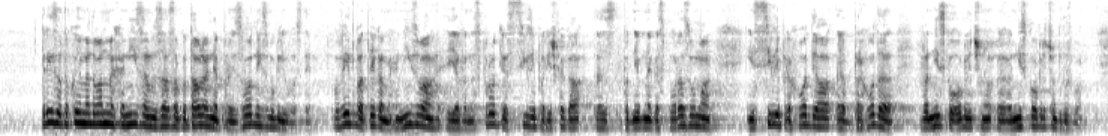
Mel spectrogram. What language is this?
Slovenian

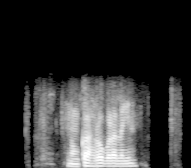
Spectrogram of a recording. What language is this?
Santali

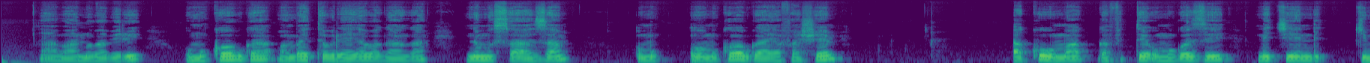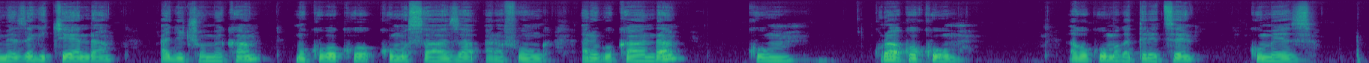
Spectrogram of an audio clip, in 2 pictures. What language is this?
Kinyarwanda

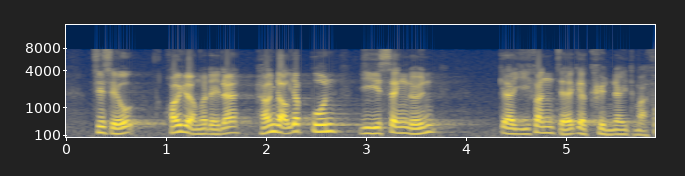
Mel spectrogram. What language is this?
Cantonese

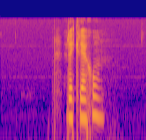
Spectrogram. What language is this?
Swedish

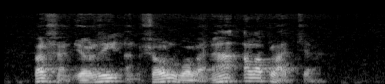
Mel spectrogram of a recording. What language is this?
Catalan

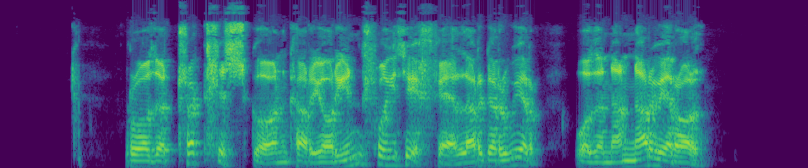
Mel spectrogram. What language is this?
Welsh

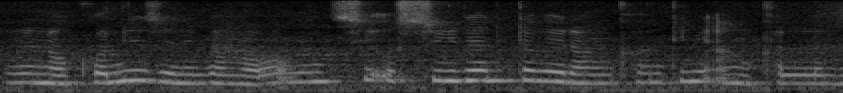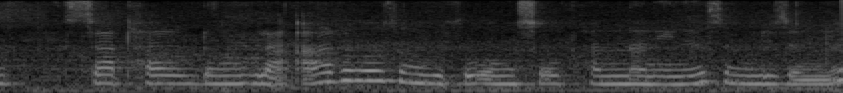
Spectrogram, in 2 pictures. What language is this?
Bodo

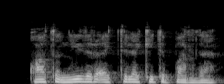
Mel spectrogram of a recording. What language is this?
Bashkir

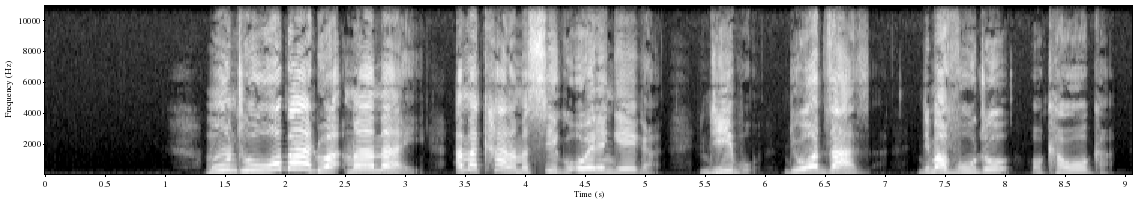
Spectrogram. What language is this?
Nyanja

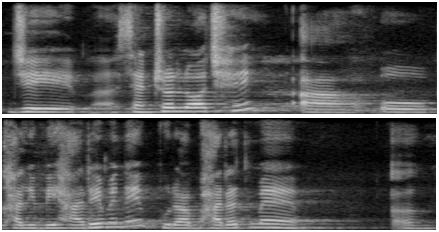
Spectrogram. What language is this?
Maithili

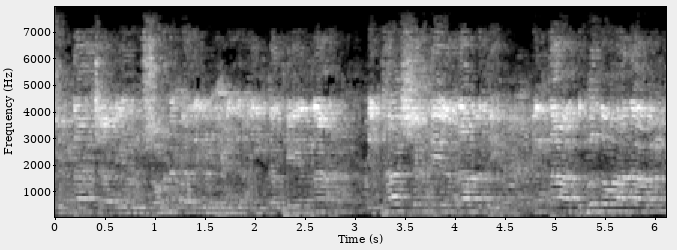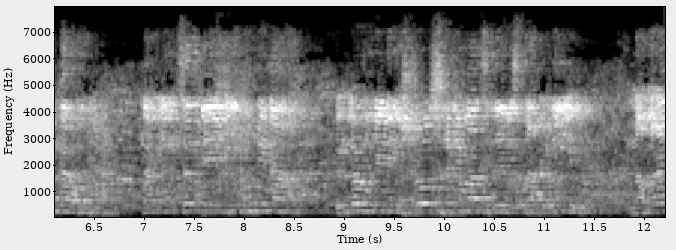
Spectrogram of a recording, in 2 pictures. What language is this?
Kannada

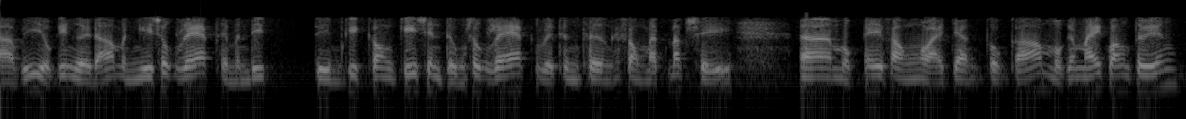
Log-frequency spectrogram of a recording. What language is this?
Vietnamese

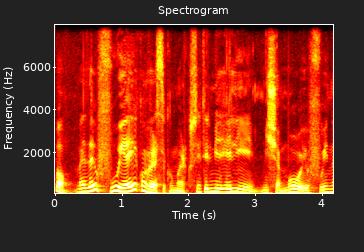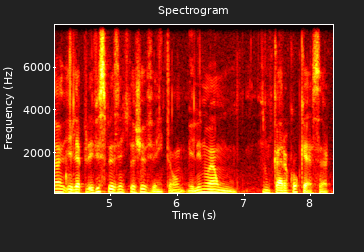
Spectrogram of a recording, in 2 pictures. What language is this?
Portuguese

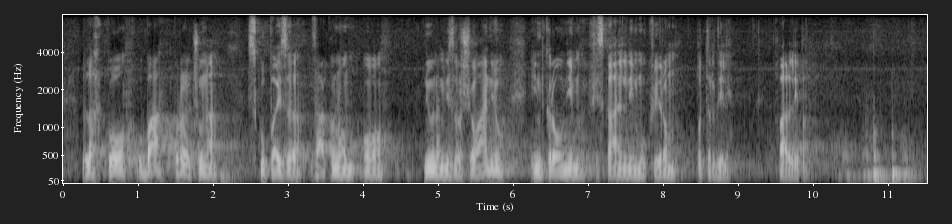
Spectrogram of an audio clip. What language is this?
Slovenian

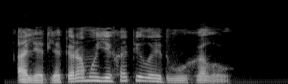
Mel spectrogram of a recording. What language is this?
Belarusian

